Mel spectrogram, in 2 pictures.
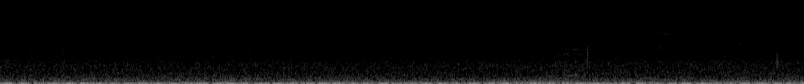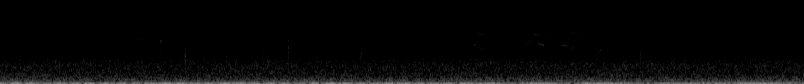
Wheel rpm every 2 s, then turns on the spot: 0, 0, 0, 0, 0, 0, 0, 0.
none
